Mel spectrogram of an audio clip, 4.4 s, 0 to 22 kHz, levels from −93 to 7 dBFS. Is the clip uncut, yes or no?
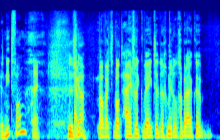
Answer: no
